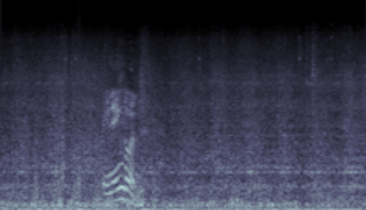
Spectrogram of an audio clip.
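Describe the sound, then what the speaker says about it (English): Steady wind roars against the microphone while cycling up a long climb in England, a constant buffeting rush with someone speaking briefly over it. "With a headwind, of course."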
